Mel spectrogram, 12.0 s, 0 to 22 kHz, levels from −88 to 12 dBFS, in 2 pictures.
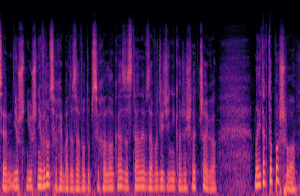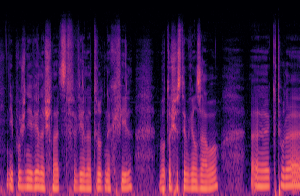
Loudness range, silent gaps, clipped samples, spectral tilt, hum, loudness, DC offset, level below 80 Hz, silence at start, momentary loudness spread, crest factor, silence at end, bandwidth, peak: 2 LU; none; under 0.1%; -5.5 dB/octave; none; -19 LUFS; under 0.1%; -38 dBFS; 0 s; 8 LU; 16 dB; 0 s; 14 kHz; -2 dBFS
